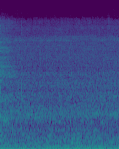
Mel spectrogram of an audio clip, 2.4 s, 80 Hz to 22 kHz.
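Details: 2015 GMC Yukon 6.2 V8, misfiring after the customer refueled: heavy idle with a faint uneven stumble; scan tool shows cylinder 3 currently misfiring, code P0300 engine misfire detected (title lists P0303).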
